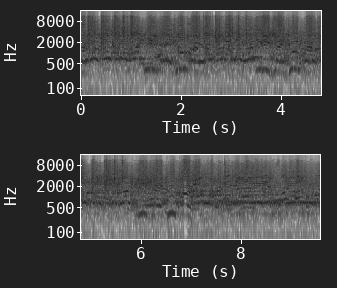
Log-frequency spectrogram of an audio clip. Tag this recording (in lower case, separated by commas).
speech, chant, crowd, people crowd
